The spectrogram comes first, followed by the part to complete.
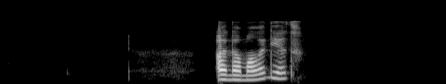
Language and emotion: Russian, positive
